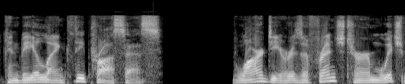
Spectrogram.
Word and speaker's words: voir dire: publicized trials it can be a lengthy process voir dire is a French term which means to speak truth and it is pronounced more or less as voir dire in some regions people use terms like jury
